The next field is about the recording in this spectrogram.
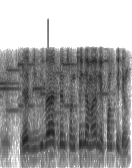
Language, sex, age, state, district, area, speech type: Bodo, male, 30-45, Assam, Kokrajhar, rural, conversation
